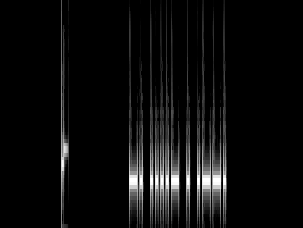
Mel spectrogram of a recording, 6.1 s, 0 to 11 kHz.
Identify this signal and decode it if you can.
Morse code, heard as a keyed tone, about 22 wpm, 700 Hz. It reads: N4EP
